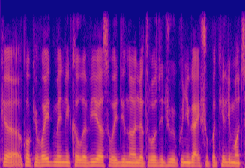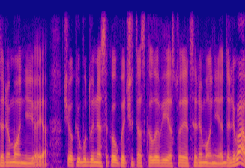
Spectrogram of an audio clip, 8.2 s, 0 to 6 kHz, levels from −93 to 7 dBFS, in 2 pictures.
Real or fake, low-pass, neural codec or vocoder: fake; 5.4 kHz; codec, 16 kHz, 4 kbps, X-Codec, HuBERT features, trained on balanced general audio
